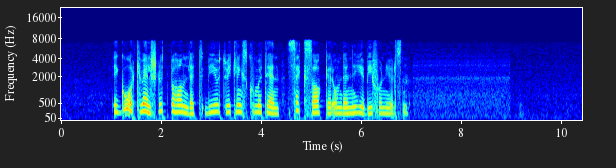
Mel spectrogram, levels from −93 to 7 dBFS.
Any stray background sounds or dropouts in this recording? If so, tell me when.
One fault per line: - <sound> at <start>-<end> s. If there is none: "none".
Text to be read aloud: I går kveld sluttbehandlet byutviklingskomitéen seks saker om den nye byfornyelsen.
none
